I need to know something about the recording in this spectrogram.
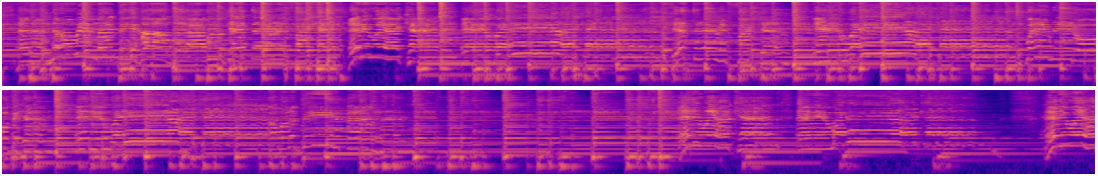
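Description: Acoustic guitar strummed while a man and a woman sing together, a folk song performed live.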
